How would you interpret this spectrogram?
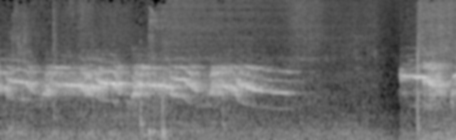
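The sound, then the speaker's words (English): A loud electronic predator call, used to attract coyotes and demonstrated at a Senate hearing, plays shrill, wavering distress cries of prey animals. A raspy squealing wail is held for about three seconds, then a brief gap, then the cries start again. No one speaks. “Or I can change the call. Various animals of prey in distress.”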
